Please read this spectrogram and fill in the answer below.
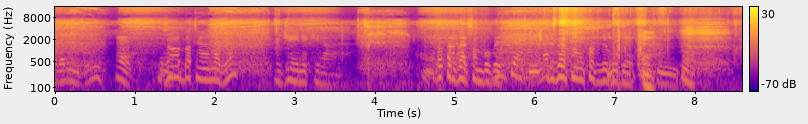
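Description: Speech: voices talking in short phrases with brief pauses.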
